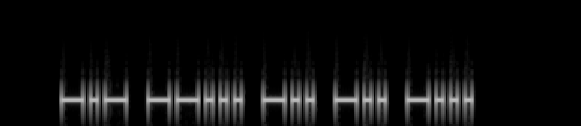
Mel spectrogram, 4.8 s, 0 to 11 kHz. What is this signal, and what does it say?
Morse code, heard as a keyed tone, about 20 wpm, 700 Hz. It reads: K7DDB
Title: Speed Racing - USA 1x3 Call Signs 17wpm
